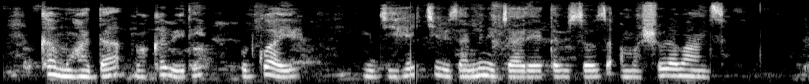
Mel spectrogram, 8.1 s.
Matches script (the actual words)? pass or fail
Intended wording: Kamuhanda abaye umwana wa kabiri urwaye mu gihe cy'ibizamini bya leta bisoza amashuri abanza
fail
